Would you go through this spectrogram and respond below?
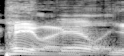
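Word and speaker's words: Poehling: Did we decide on that pronunciation? – Paling. Yeah, Paling.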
